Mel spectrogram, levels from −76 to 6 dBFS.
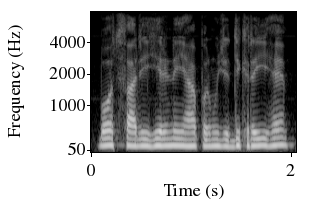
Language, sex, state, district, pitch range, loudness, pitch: Hindi, male, Himachal Pradesh, Shimla, 140-150 Hz, -14 LUFS, 145 Hz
